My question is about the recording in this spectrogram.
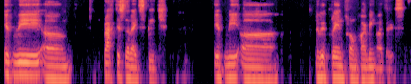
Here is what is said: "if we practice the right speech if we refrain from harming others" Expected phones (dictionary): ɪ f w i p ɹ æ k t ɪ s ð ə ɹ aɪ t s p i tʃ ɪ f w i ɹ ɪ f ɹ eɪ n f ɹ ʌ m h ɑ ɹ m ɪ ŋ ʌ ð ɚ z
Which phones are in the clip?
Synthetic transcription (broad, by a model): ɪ f w i p ɹ æ k t ɪ s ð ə ɹ aɪ t s p i tʃ ɪ f w i ɹ ɪ f ɹ eɪ n f ɹ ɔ m h ɑ ɹ m ɪ ŋ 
